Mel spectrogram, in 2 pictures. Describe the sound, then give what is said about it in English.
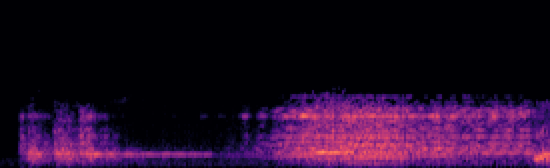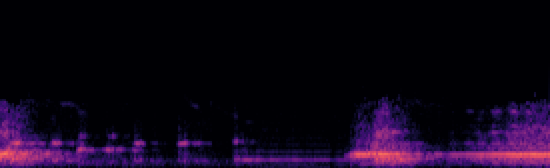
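A car engine struggles and strains, revving up in uneven surges with a rough, droning hum that drops and rises again, with no voices. “What's wrong with the car?”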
